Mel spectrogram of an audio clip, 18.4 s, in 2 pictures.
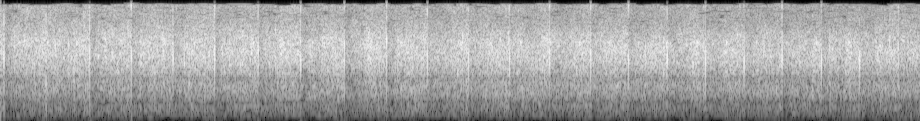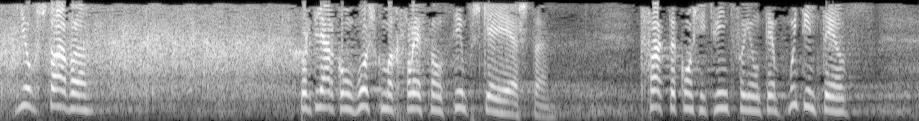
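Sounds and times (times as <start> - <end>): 
crowd clapping: 0.0 - 13.5
speech: 9.5 - 10.2, 12.2 - 14.8, 15.7 - 17.8.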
